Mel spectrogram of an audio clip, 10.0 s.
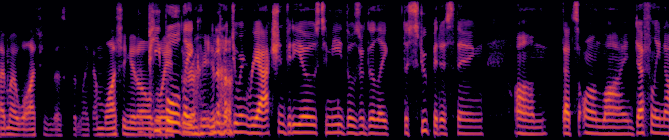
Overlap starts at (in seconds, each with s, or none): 2.1 s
